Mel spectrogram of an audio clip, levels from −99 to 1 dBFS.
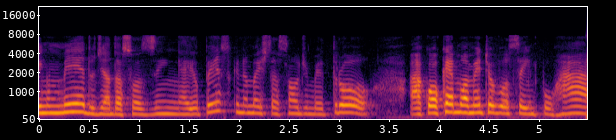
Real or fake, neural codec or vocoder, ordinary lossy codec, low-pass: real; none; none; none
